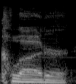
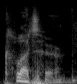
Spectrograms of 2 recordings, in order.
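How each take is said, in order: First: The t is a soft d-like flap. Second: The t is a crisp, clear t. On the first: "in America we have a D ... we would say clutter, almost a C U L C L U D D E" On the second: "versus British English clutter"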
